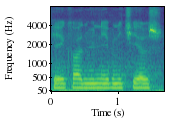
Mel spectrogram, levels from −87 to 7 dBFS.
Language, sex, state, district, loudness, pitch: Hindi, male, Uttar Pradesh, Shamli, -11 LUFS, 150 Hz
